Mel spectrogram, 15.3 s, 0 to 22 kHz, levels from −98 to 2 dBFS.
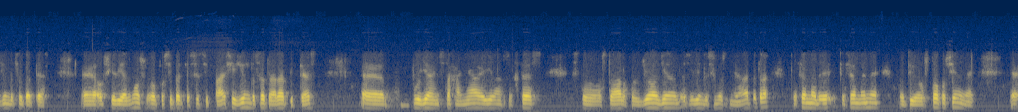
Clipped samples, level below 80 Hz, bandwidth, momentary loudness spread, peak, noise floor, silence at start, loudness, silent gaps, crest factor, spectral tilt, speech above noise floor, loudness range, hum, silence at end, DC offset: under 0.1%; -66 dBFS; 4 kHz; 10 LU; -2 dBFS; -49 dBFS; 0 s; -19 LUFS; none; 18 dB; -9.5 dB/octave; 31 dB; 2 LU; none; 0 s; under 0.1%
